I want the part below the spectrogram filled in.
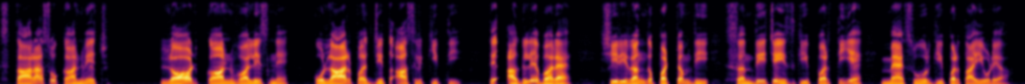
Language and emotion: Dogri, neutral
